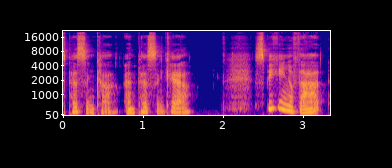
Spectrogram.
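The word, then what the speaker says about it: pysanka: I mentioned in episode 1 that pesenka is the singular for Ukrainian eggs using the wax-resist method to write traditional folk designs.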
